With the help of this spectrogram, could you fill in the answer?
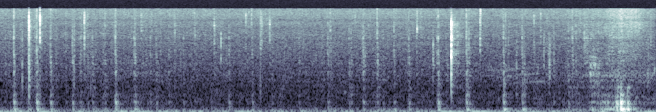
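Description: Fingertips and nails of both hands rapidly tap and drum on a flat, polished, solid wooden desktop. The result is a dense, quiet patter of short, dull, low knocks that die away almost at once, with a louder thump near the end.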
